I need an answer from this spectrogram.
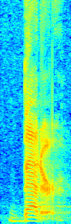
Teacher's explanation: The first E is stressed, the second one is unstressed, so the double T turns into a D. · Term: alveolar flap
